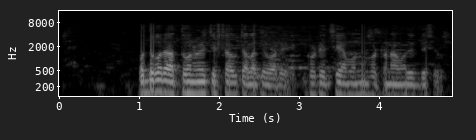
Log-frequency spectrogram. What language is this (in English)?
Bangla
